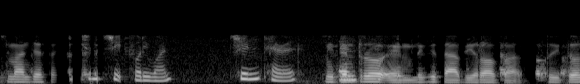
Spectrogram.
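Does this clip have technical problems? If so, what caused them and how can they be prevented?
Yes. The echo canceller gated the background from 0.00 to 0.29 s, pulling the room sound down by about 39 dB for roughly a fifth of a second before letting it back in. Prevention: use gentler suppression with comfort noise so the background stays steady.

An echo leak, likely from a loudspeaker-side canceller that didn't fully converge, sends back a copy of the talker delayed by 391 to 409 ms. It appears at 0.67–1.0 s (about 15 dB under the speech), 3.22–3.36 s (about 35 dB under), 4.98–5.07 s (about 10 dB under) and 5.34–5.69 s (only about 5 dB under). Prevention: use a headset, or lower the loudspeaker volume so the canceller can track the echo path.

Speech suppressed in double talk here likely came from the canceller mistaking overlapping talk for echo and turning the talker down. The voice drops by roughly 40 dB at 0.67–1.04 s, by about 10 dB at 3.37–3.42 s, and for about a second across 3.67–5.1 s. 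Prevention: use a canceller with reliable double-talk detection, and avoid speaking over the far side.

Packet loss with pitch repetition occurs at 1.26 s. About 30 ms went missing, which fits a single lost packet, and the receiver repeated the last pitch period, leaving a brief buzzy hold. Prevention: use a more stable network connection or forward error correction.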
